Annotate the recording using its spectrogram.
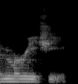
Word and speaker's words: Merici: Is it Mercy Village or the Village of Mercy? – The Village of Merici. So Merici.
